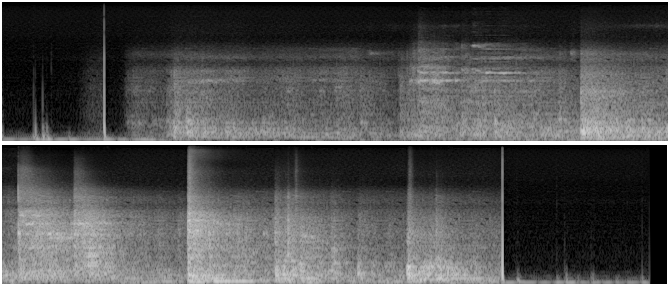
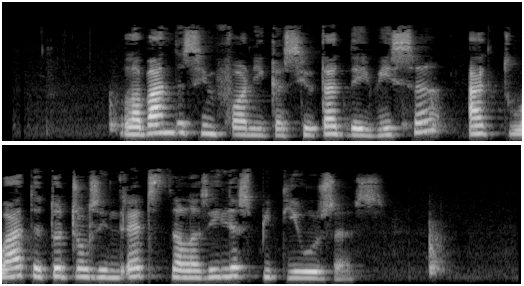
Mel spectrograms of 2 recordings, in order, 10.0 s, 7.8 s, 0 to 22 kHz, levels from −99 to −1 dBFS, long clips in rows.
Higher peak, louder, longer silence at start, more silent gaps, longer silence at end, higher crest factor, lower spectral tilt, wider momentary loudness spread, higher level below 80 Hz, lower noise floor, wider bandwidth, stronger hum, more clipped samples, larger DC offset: first, 0 dBFS vs -4 dBFS; about the same, -26 LUFS vs -27 LUFS; second, 0 s vs 0.8 s; neither; second, 0.15 s vs 0.6 s; first, 28 dB vs 22 dB; about the same, -5 dB/octave vs -4 dB/octave; about the same, 20 LU vs 18 LU; first, -44 dBFS vs -82 dBFS; second, -50 dBFS vs -72 dBFS; first, over 20 kHz vs 11 kHz; neither; neither; neither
